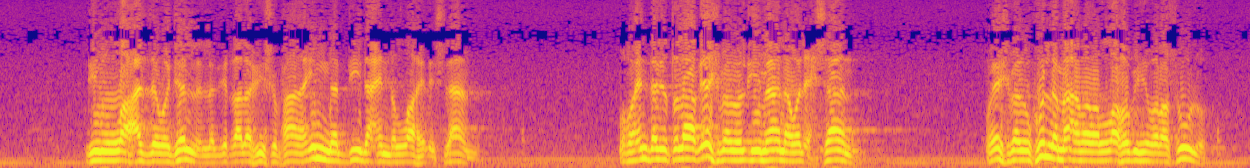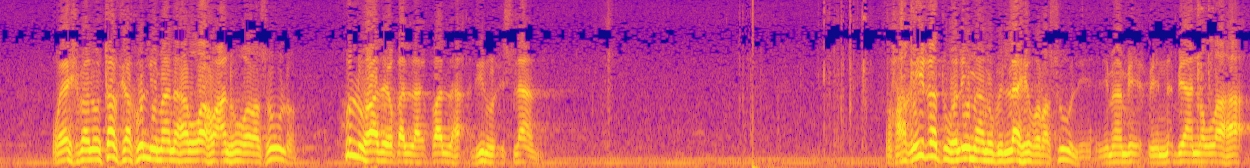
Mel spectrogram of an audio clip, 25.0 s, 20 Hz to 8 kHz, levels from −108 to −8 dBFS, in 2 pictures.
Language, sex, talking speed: Arabic, male, 115 wpm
